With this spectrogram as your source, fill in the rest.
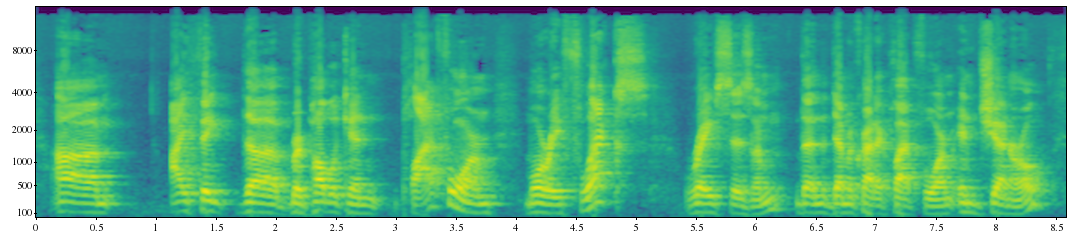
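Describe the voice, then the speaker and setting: With audible room echo, a man at medium pitch speaks with very even loudness and a bright, sharp tone. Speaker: political vlogger. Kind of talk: casual chat. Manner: fast; animated.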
